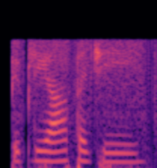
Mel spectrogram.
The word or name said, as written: bibliopegy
